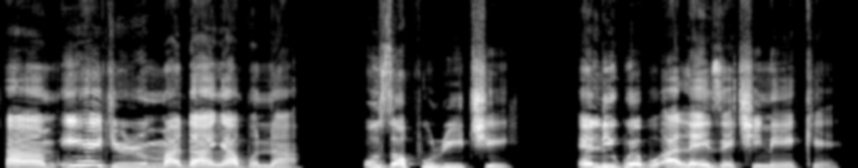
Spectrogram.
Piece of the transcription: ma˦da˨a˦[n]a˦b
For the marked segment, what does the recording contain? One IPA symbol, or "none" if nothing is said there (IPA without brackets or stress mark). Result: ɲ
